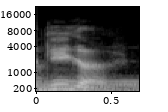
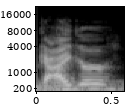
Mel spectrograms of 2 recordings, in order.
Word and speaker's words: Giger: designed by uh HR Giger Giger Gyer Giger gger I've heard it pronounced both ways I and I don't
